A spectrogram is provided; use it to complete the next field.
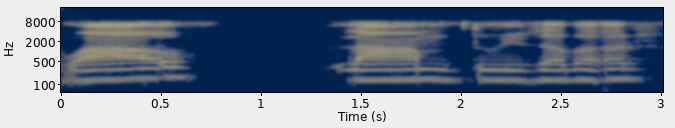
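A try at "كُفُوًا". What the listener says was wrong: ওয়াও লাম নেই, আলিফ আছে। ওয়াও দুই জাবার বলেন। ওইটা দুই জাবারের ক্ষেত্রে আলিফটা আনা হয়েছে। বলেছিলাম না, যেখানে দুই জাবার আসবে তারপরে একটা আলিফ আনতে হয়। ওয়াও দুই জাবার ওয়ান, ওয়াও দুই জাবার ওয়ান, ওয়ান। কুফুওয়ান।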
